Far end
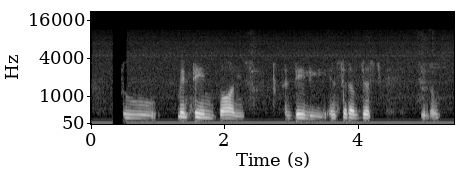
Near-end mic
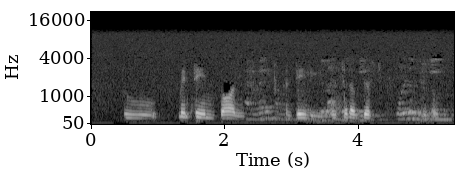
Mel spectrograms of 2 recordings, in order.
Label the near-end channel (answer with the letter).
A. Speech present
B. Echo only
A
